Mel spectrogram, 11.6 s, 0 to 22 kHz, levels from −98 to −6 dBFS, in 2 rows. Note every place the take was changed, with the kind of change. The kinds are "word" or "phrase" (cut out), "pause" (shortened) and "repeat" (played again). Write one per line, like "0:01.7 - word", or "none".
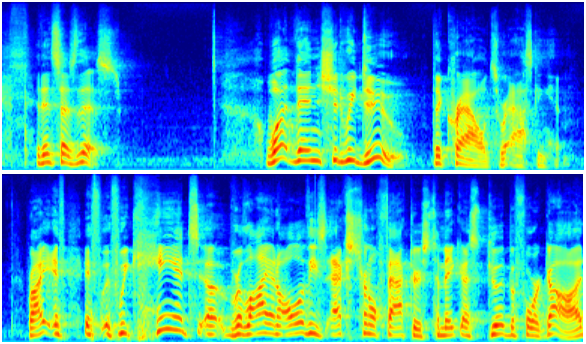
none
